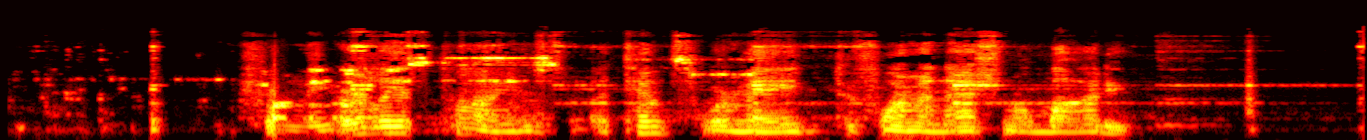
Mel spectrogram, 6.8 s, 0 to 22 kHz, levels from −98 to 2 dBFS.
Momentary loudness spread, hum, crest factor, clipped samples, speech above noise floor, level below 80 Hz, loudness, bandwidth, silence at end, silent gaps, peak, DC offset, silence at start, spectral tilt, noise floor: 23 LU; none; 18 dB; under 0.1%; 40 dB; -68 dBFS; -15 LUFS; 10 kHz; 0 s; none; 0 dBFS; under 0.1%; 0.75 s; -2 dB/octave; -58 dBFS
